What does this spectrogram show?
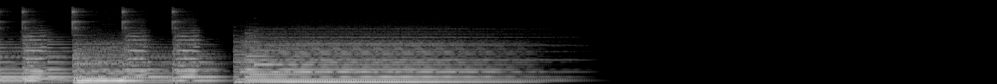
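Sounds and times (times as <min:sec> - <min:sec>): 
flute: 0:00.0 - 0:05.8.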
